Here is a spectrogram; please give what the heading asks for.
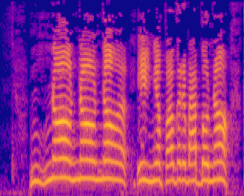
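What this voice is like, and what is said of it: Desperate shouting. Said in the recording (Italian): “gridò Pinocchio con accento disperato”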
